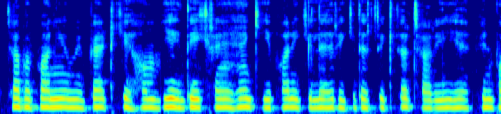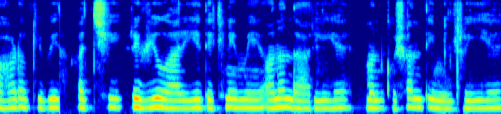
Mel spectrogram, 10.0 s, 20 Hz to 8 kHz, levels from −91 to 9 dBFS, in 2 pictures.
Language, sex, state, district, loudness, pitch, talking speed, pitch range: Hindi, female, Chhattisgarh, Balrampur, -31 LUFS, 210 Hz, 255 wpm, 205-215 Hz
